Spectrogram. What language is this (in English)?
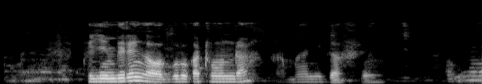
Ganda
